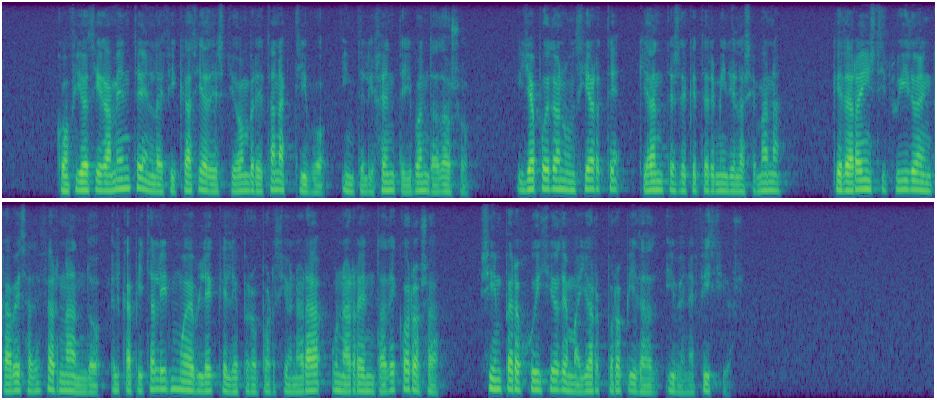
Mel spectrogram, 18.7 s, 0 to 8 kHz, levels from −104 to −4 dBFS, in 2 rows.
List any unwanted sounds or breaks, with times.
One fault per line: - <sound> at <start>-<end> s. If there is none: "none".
none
